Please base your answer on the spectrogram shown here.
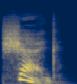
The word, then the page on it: shag: British English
